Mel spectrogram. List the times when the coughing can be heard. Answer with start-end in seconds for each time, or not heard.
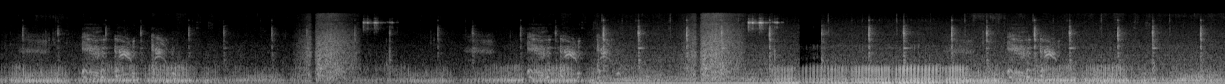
0.2-1.9, 4.7-6.3, 9.4-10.7.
